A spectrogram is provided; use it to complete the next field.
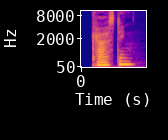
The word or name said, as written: casting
